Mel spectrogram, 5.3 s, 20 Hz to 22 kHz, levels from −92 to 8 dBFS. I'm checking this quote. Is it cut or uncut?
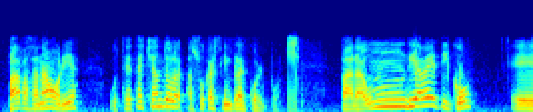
uncut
